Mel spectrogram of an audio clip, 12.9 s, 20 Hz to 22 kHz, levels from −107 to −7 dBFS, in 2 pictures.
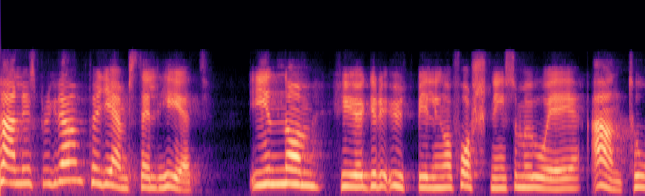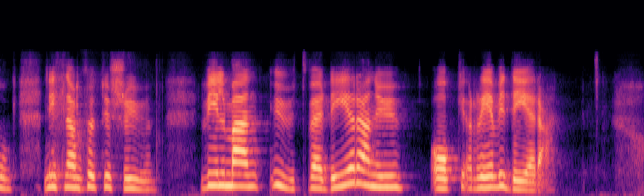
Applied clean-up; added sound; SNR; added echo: neural mask model DeepFilterNet 3.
